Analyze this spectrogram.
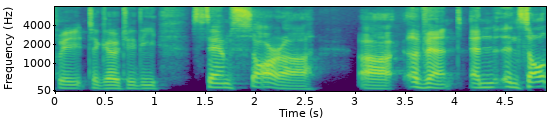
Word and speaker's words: Samsara: I finally realized you have to say it like a pirate. It's Samsara. Ar. It's the R.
